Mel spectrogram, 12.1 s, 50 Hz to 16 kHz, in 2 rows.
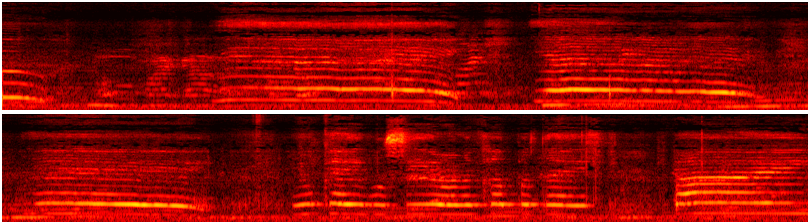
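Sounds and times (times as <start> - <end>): child singing: 8.2 - 12.0.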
